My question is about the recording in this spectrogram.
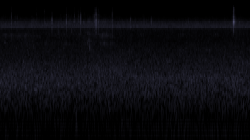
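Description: Faint, steady high insect chirring over quiet outdoor background, with a few soft ticks and one sharper click near the end.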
